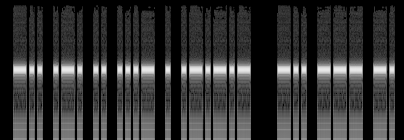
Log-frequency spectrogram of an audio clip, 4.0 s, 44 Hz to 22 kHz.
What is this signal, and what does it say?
Morse code, heard as a keyed tone, about 30 wpm, 1000 Hz. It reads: DRIVE. DON
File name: qotdfiles / 30wpm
